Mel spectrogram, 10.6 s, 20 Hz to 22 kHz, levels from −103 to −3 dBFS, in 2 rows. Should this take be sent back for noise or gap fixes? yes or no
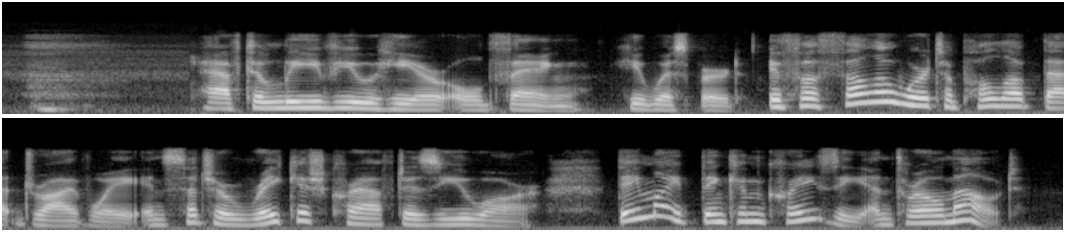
yes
